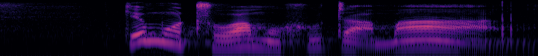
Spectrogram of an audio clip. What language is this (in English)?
Northern Sotho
